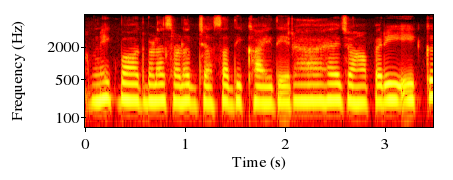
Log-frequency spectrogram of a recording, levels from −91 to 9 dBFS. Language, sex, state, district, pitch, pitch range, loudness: Hindi, female, Punjab, Fazilka, 200 Hz, 195-210 Hz, -16 LUFS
